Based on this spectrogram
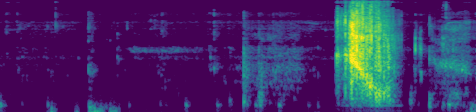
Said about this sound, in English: I know you guys, what people love is when you chew into the mic.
